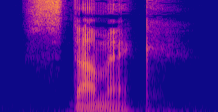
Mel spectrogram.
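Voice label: "stomach", American English; gcompris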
